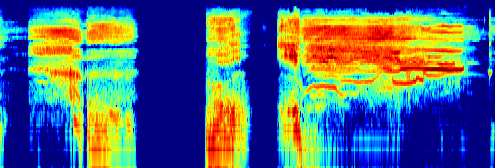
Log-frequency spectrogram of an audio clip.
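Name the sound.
cough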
